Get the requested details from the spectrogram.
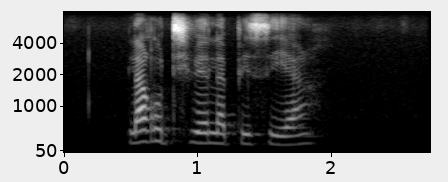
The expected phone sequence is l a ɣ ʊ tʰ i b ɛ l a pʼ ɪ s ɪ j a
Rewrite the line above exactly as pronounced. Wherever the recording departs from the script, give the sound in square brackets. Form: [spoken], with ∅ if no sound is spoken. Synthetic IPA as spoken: l a ɣ ʊ tʰ i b ɛ l a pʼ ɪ s ɪ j a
